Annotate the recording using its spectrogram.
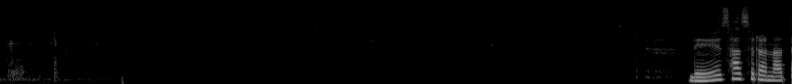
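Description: A crochet hook softly clicks and scrapes as yarn rustles through it.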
